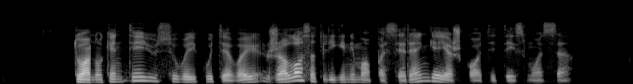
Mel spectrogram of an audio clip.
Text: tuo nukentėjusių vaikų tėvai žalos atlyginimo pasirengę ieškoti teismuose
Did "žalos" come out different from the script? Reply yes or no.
no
